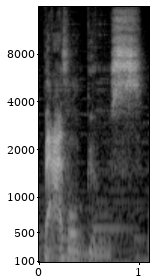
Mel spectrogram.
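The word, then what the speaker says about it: Bazelgeuse: apparently according to one of the Picos it's pronounced basil Goose yeah don't ask me why I refuse to pronounce it that way because that sounds stupid that yeah that's why I've always said basil gist because ending its name with either Goose or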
